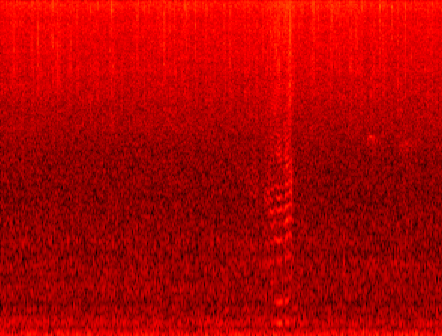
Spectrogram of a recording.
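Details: Garden-kept Japanese honey bees in Japan give a continuous deep buzzing drone of stacked low tones, steady throughout; a brief warbling, wavering sound rises above the hum a little past halfway.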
